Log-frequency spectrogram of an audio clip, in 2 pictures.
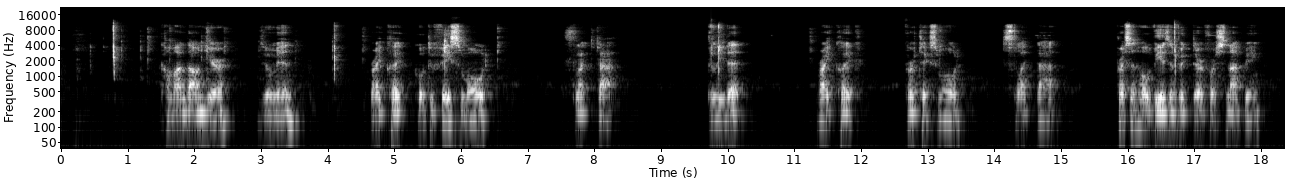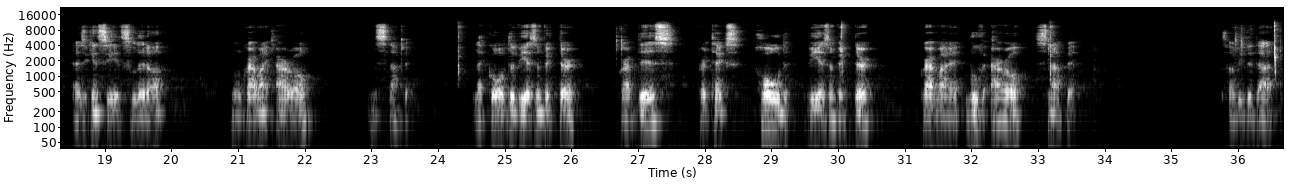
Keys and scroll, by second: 9.6 BackSpace, 16.6 v, 29.9 v.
